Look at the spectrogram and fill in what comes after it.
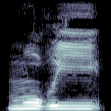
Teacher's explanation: فل، میم پر حرکت جلد پڑھیں گے، غین پر یا مدہ ہے 2 حرکات کھینچ کر پڑھیں گے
